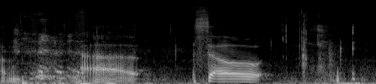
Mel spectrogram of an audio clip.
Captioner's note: audience laughing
